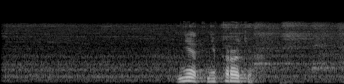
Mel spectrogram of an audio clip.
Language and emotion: Russian, neutral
